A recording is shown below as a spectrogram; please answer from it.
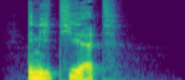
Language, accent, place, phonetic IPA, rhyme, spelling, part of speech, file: German, Germany, Berlin, [imiˈtiːɐ̯t], -iːɐ̯t, imitiert, verb, De-imitiert.ogg
- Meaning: 1. past participle of imitieren 2. inflection of imitieren: third-person singular present 3. inflection of imitieren: second-person plural present 4. inflection of imitieren: plural imperative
